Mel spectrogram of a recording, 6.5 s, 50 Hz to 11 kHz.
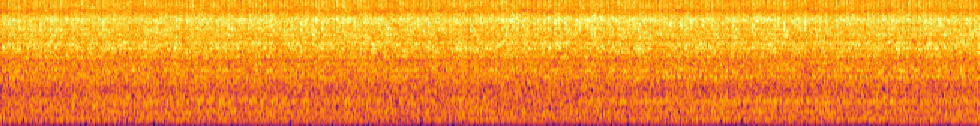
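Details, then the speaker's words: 1988 FMC 6000 with a 5-speed, just started after a long hard start (no fuel was reaching the carb, starting fluid used): loud, rough exhaust rumble at a steady idle with much hiss and no stalling, running on its own. "Now it's running all by itself."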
